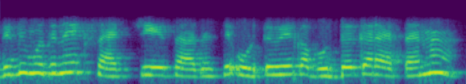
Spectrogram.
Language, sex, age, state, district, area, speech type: Hindi, female, 45-60, Madhya Pradesh, Balaghat, rural, conversation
